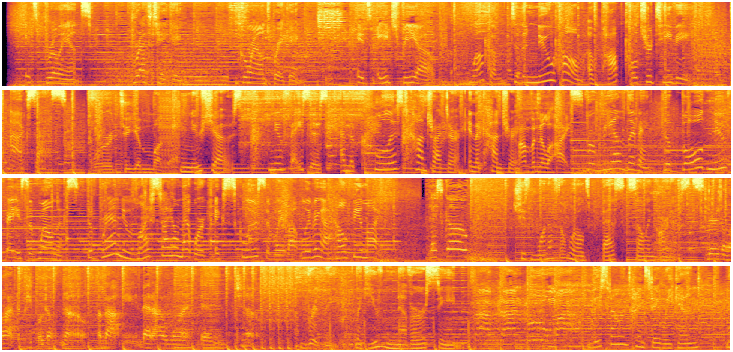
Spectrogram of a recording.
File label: promo, women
